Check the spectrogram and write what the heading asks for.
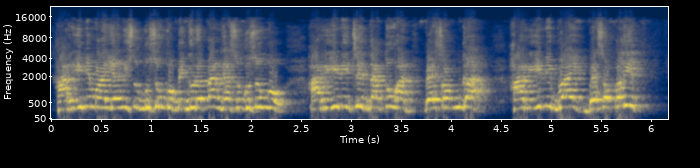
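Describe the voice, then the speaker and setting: Woman pastor, bright high voice, animated sermon delivery, distant mic in an echoey hall. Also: quick pace, faint music behind. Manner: animated preaching, calling out to the congregation. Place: church hall.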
